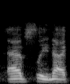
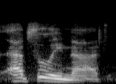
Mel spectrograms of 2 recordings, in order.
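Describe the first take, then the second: First: Said in the usual way. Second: Loud emphatic. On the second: Real, not acted. Responding emphatically.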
